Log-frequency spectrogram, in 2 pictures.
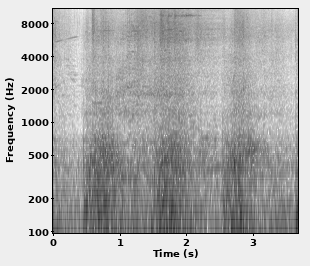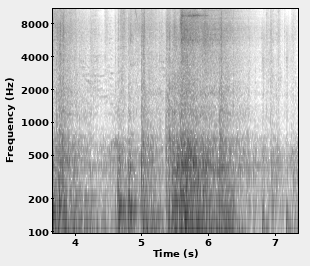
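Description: Explosions boom and crackle in bursts.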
